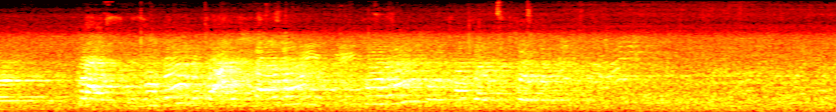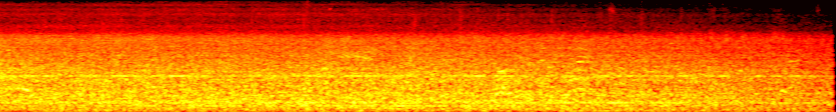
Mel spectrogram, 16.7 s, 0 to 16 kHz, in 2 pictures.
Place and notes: cologne, hauptbahnhof, gleis, ansagen - cologne, hauptbahnhof, gleis 7, ansage
soundmap: köln/ nrw
lautsprecheransage auf gleis 7, mittags
project: social ambiences/ listen to the people - in & outdoor nearfield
